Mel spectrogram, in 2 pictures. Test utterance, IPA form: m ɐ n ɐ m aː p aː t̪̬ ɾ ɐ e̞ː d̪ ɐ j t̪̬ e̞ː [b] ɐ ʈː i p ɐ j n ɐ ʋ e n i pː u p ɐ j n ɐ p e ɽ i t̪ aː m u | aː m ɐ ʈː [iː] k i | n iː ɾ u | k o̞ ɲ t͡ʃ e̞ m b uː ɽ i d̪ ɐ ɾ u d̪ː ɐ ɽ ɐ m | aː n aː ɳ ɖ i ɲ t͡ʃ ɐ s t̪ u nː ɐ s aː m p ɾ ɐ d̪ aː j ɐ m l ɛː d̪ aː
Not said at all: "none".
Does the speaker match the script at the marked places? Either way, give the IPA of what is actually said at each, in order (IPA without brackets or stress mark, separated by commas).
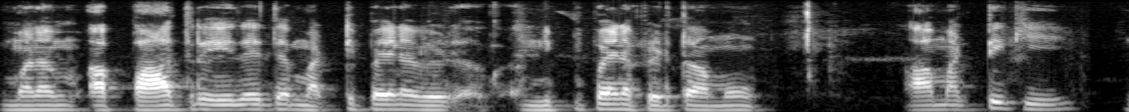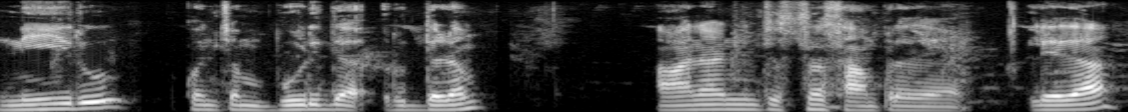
m, i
